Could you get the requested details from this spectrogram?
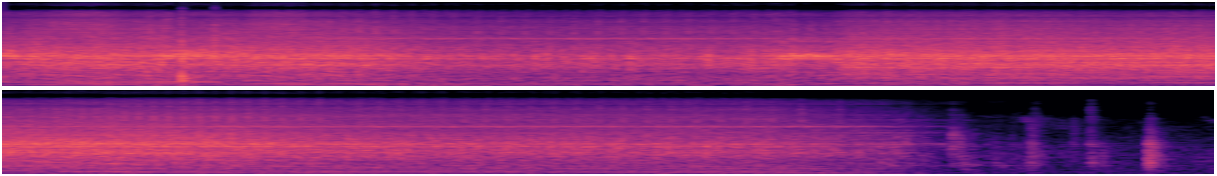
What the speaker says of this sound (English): You'll be able to hear it's got a pretty heavy misfire at idle, and a couple of the valves are definitely ticking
